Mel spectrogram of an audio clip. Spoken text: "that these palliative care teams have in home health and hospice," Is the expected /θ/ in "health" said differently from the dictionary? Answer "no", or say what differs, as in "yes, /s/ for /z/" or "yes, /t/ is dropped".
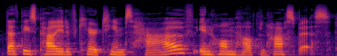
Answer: no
